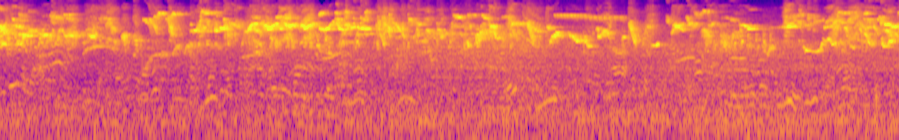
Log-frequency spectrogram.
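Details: Caged contest-champion oriental magpie-robin, shown with its tail fully spread, sings a dense, varied run of high whistles, sharp chirps and quick trills that pour out almost without pause, with faint murmur in the background.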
